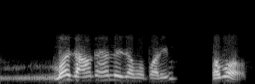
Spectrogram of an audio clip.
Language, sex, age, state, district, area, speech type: Assamese, male, 60+, Assam, Nagaon, rural, conversation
